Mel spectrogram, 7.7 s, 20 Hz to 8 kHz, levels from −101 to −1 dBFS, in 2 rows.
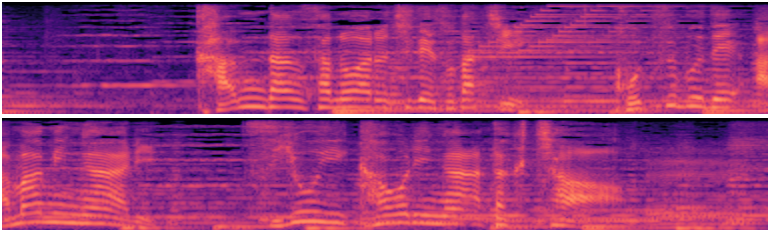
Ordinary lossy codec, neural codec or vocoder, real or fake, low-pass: none; none; real; 7.2 kHz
